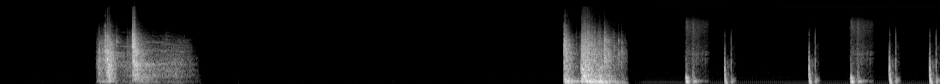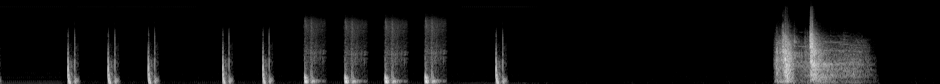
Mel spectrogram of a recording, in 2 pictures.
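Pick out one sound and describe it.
A heavy wooden door creaks open and thuds shut.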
